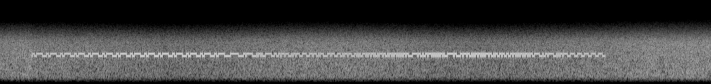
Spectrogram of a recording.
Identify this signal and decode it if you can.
NAVTEX (SITOR-B), 100 baud, 170 Hz shift, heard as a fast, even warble, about 1500 Hz centre, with radio static. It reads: ZCZC HE84 FIRING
